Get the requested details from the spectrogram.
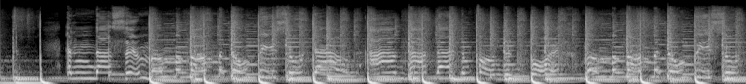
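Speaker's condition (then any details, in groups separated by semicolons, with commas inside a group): No condition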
